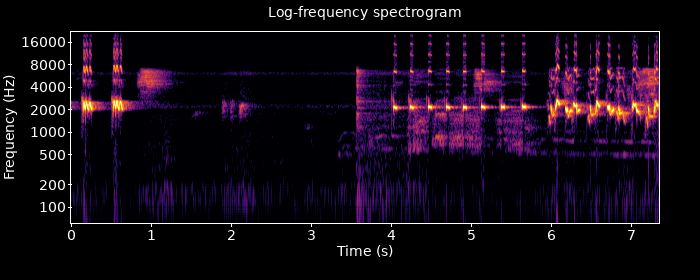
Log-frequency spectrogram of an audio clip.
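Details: Greater green leafbird song from a lure recording for caged birds. Two loud whistles, a long near-silence, then a steady string of short, even pipes at one pitch, followed by jumbled twittering notes.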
